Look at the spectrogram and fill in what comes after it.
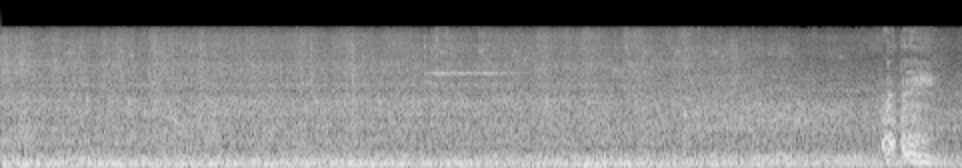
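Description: Loaded autorack freight train rolling past, a steady rumble of its wheels on the rails. A faint, brief high tone comes in around the middle, and a short louder sound breaks in near the end.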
